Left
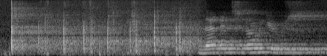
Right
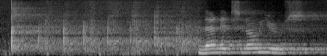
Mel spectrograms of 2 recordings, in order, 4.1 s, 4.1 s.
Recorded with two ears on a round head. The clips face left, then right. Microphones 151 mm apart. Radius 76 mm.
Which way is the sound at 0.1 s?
10° left (ahead or behind).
